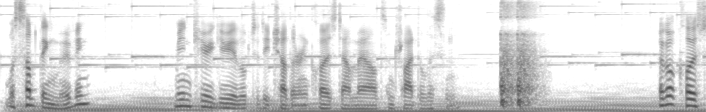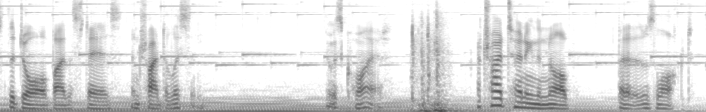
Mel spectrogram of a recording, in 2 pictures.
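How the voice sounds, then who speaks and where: A man with a fairly low, sing-song voice speaks at a moderate pace with long pauses, music playing under him. He plays a curious, jittery young companion to a detective, narrating a mystery audio drama in first person with suspense and questioning asides. It's amateur work, and the mood is suspenseful and curious.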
